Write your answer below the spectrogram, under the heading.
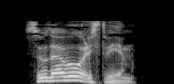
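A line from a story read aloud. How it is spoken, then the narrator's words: Grumbling. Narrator (Russian): проворчал Волков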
